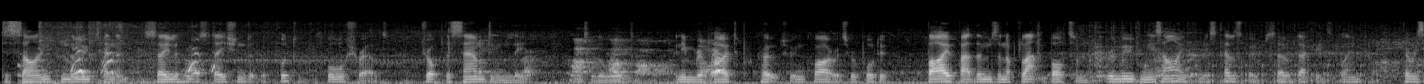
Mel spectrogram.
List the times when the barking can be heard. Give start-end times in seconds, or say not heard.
0.1-2.1, 4.8-7.2, 10.9-12.2.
